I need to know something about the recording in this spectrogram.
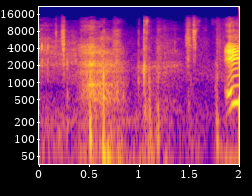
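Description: Footsteps on a packed dirt trail: a handful of short, uneven steps while walking. Near the end a voice starts an exclamation.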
